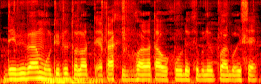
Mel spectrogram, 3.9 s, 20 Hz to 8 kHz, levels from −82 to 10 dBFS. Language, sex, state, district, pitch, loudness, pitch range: Assamese, male, Assam, Sonitpur, 130 Hz, -16 LUFS, 125-135 Hz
